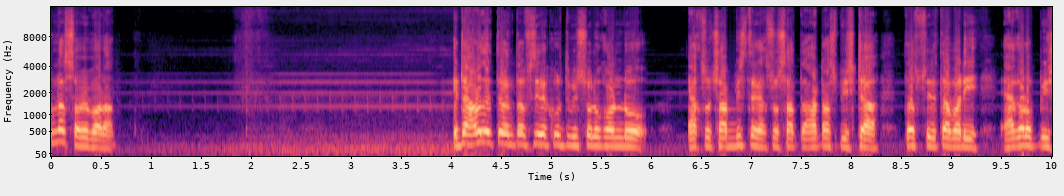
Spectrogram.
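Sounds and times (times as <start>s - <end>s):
electrical whine: 0.0s - 10.0s
low hum: 0.0s - 10.0s.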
